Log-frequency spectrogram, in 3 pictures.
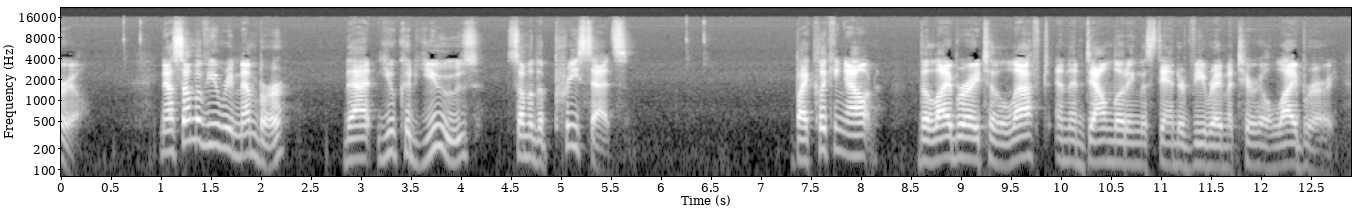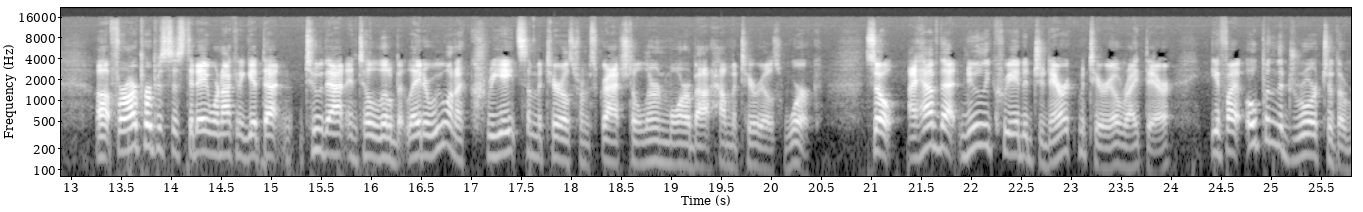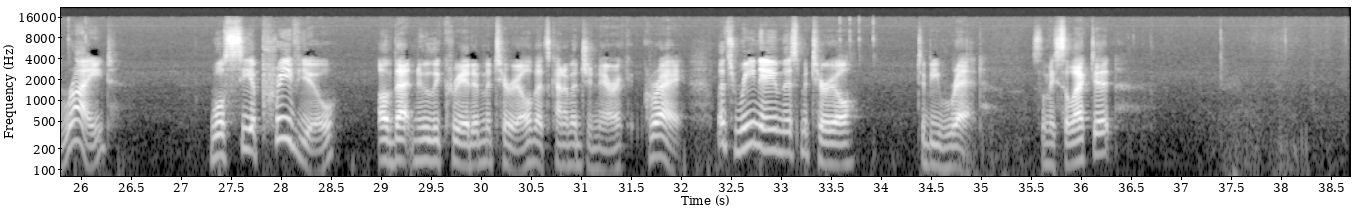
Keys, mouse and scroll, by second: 1.0 click, 6.7 click, 18.1-23.0 drag, 26.3 click, 33.9 click, 34.2 click, 35.9 ctrl+a, 36.7-37.0 typing.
